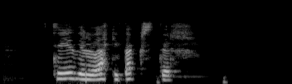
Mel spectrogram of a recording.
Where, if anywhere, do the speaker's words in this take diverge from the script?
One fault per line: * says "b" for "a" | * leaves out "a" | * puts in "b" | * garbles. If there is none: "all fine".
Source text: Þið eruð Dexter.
* puts in "ekki"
